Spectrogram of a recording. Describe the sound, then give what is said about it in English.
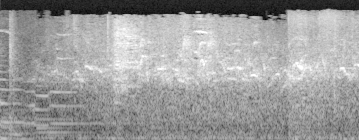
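A flock of about forty robins calls busily in November over Boulder Creek in Boulder, overlapping chirps and tweets filling the air at moderate volume, with a steady rustling wash of wingbeats and outdoor noise underneath as birds fly close by a bridge over the creek. “Wow, that was there a bunch of robins. Forty robins.”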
